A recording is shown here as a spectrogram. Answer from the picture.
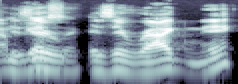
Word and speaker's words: Rangnick: The biggest takeaway with how do you pronounce it? I'm saying Rangnick from now on. Rangnick? Is it Ragnick or Rangnick?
